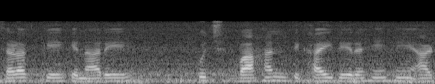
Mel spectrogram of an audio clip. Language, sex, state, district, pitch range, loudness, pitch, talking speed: Hindi, female, Uttar Pradesh, Etah, 150-160 Hz, -19 LUFS, 155 Hz, 150 wpm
